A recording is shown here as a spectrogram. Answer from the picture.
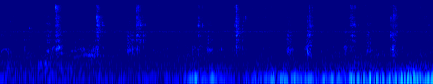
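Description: Faint eating sounds: scattered soft clicks and smacks of a person chewing pasta eaten by hand.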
